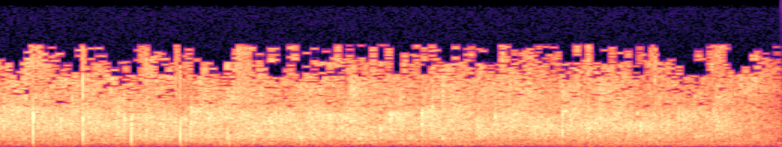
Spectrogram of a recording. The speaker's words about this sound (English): Now, as the children go back to their seats, I think we should give them a round of applause for being really good kings.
